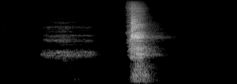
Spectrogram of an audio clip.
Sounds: Sneeze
